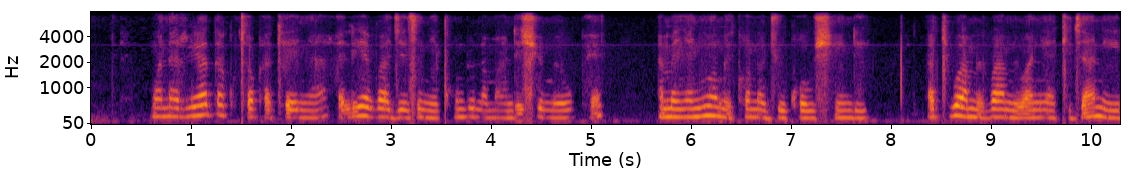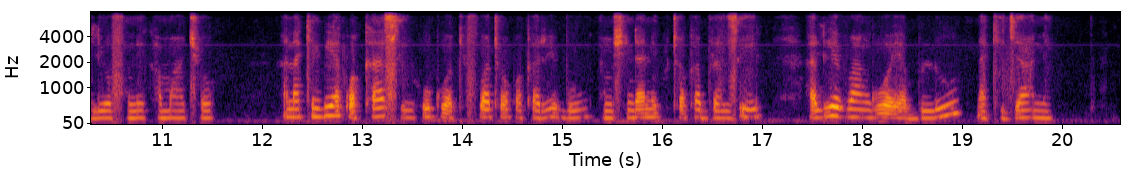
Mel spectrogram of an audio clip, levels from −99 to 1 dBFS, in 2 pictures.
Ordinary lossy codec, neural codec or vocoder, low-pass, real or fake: Opus, 24 kbps; none; 7.2 kHz; real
